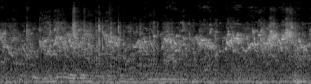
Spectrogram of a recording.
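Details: Budgerigar warbling: a brief, dense run of scratchy high chatter and squeaky trills, growing brighter toward the end, over a steady low hum.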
